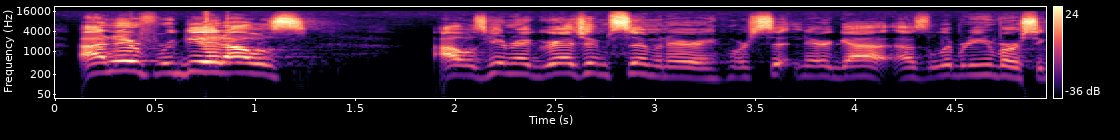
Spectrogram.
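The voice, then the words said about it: Southern US accent. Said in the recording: “I grew up in the South ... Never will be Northern, man. My accent just gives it away ... Your accent gives it away”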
